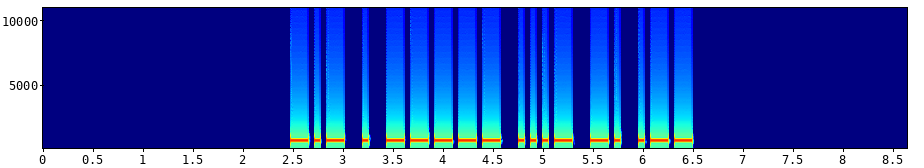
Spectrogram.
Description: Morse code, heard as a keyed tone, about 21 wpm, 700 Hz. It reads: KE0VNW
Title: USA Call Signs - 6 Characters - Repeated 3x - 20wpm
